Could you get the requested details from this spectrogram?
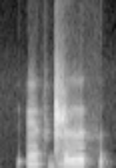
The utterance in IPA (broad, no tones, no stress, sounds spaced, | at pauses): ʔ ẽ θ ɖ͡ʐ ɘ θ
